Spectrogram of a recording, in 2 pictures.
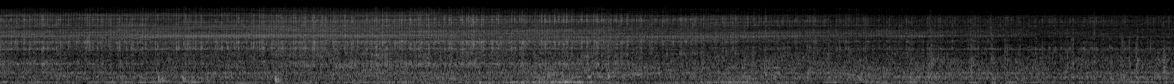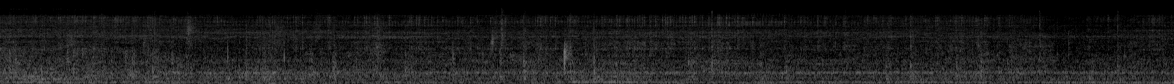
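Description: HO-scale Fleischmann class 78 model steam tank engine running along the track with its coaches, a steady mechanical whirr and rail hiss that slowly fades as the train moves away.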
